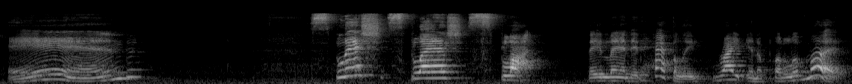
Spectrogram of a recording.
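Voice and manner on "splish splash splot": high, loud splish, splash, then a breathy splot; splashy sound words. A narrator's reading. Reading the pigs' mud landing aloud as sound effects.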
